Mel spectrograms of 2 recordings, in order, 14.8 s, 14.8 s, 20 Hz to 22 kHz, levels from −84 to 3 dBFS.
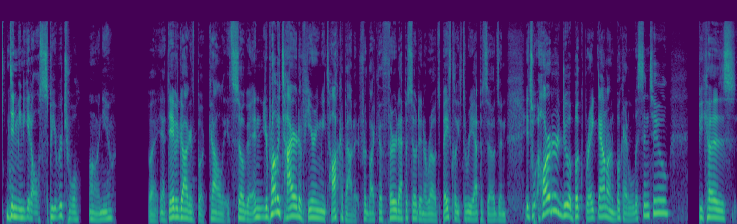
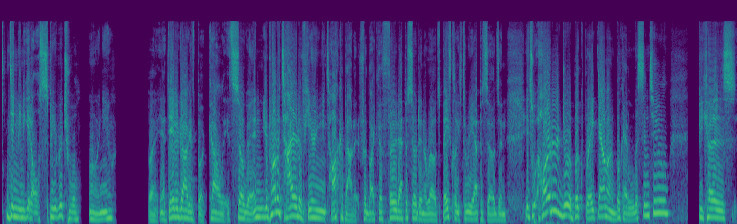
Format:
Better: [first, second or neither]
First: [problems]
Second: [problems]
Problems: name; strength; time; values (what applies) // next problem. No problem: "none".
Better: first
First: none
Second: distortion; heavy; 6 dB below the speech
